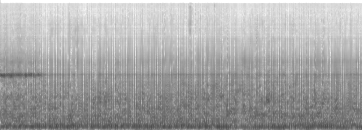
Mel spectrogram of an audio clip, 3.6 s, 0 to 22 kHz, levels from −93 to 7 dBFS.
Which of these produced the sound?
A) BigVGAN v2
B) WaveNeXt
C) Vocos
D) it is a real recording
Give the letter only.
A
